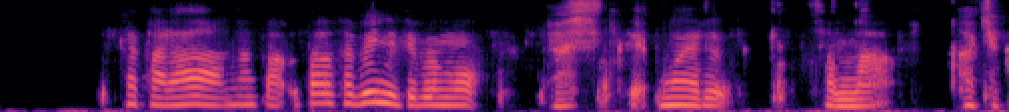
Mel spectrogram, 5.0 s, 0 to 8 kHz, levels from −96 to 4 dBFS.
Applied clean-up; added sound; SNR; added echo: neural mask model Resemble Enhance denoiser.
